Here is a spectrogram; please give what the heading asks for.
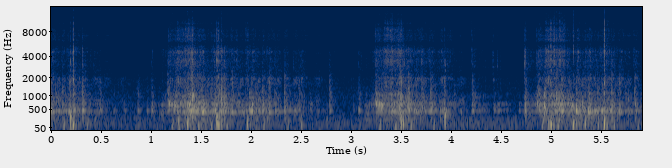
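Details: Murray 20-inch 3.75 hp push mower, long dormant with freed stuck intake valve: three rope pulls, short bursts of rapid compression chuffs never catching; cranks but won't fire, owner suspects spark plug or water/debris in combustion chamber.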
